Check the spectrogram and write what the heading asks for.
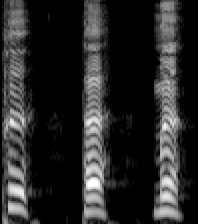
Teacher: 프, 브, 무 사운드를 바이레비얼 사운드라고 이렇게 이야기를 해요.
